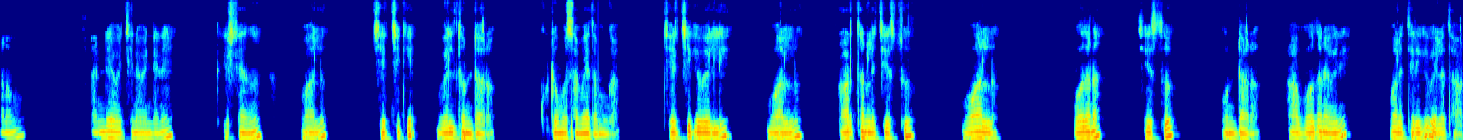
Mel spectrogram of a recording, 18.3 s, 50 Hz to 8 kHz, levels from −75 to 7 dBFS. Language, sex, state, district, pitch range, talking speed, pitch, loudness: Telugu, male, Andhra Pradesh, Anantapur, 100-115 Hz, 90 wpm, 110 Hz, -21 LUFS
